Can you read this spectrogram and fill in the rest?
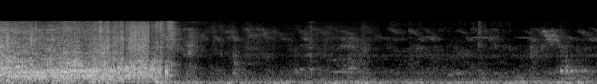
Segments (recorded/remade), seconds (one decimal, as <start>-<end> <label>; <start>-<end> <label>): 0.0-0.9 recorded; 0.9-3.8 remade; 3.8-6.0 recorded

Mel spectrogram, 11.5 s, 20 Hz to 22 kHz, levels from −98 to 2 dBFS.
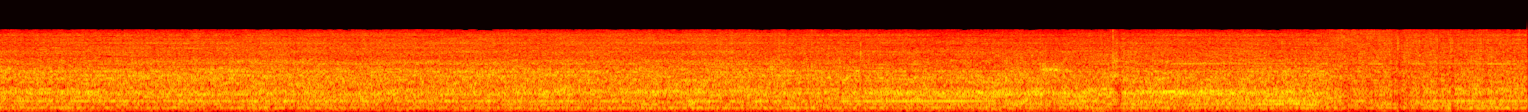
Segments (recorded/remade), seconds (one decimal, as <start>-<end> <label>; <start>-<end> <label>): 0.0-1.7 recorded; 1.7-6.0 remade; 6.0-7.5 recorded; 7.5-8.8 remade; 8.8-11.5 recorded

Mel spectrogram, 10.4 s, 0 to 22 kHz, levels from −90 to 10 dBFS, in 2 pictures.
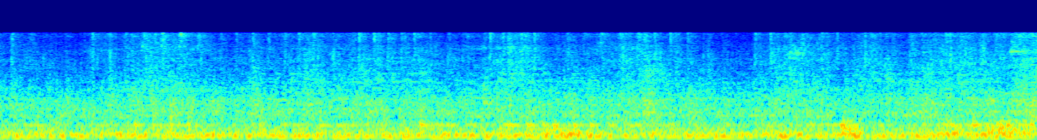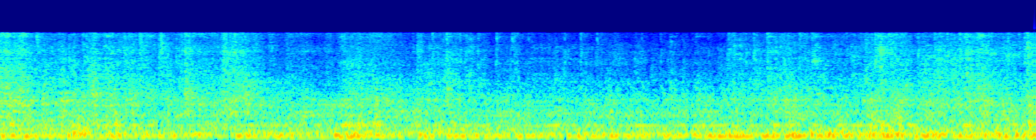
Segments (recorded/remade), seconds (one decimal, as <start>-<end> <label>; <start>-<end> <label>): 0.0-6.1 recorded; 6.1-7.3 remade; 7.3-10.4 recorded

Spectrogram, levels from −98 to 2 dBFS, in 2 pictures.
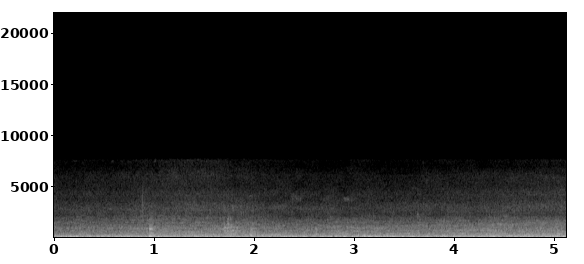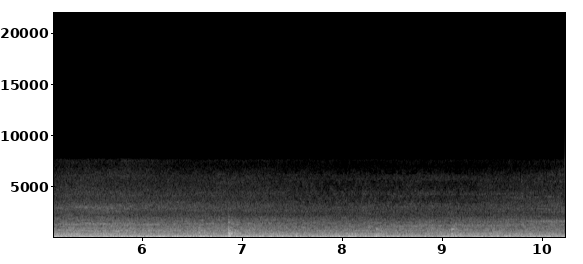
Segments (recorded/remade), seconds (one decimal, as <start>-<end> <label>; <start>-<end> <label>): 0.0-1.5 recorded; 1.5-3.3 remade; 3.3-3.7 recorded; 3.7-4.7 remade; 4.7-10.2 recorded

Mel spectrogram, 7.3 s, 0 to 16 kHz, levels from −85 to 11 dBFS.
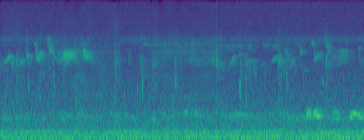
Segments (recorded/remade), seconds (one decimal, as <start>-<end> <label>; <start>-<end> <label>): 0.0-1.2 recorded; 1.2-2.4 remade; 2.4-3.0 recorded; 3.0-4.4 remade; 4.4-7.3 recorded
